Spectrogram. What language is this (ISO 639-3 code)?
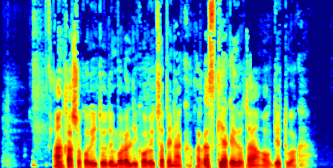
eus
